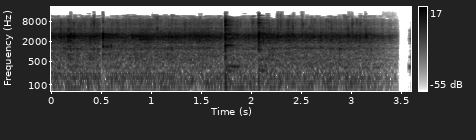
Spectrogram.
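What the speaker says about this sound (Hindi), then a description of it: "ये देखिए भुन रहा है, इसको थोड़ा 2-4 मिनट हम इसको भूनेंगे।" A semolina, potato and vegetable stuffing sizzles steadily as it roasts in a pan, with a few sharp scrapes and clinks of a stirring spoon before the sound cuts off.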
